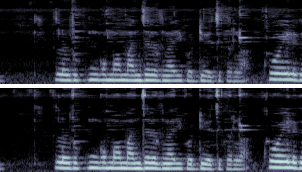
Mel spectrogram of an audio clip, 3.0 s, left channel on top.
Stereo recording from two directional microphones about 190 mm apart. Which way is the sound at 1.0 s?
55° right (ahead or behind).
